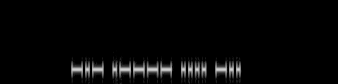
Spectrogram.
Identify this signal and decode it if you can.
Morse code, heard as a keyed tone, about 36 wpm, 700 Hz. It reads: K1HD
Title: USA Call Signs - 4 Characters - Repeated 3x - 35wpm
